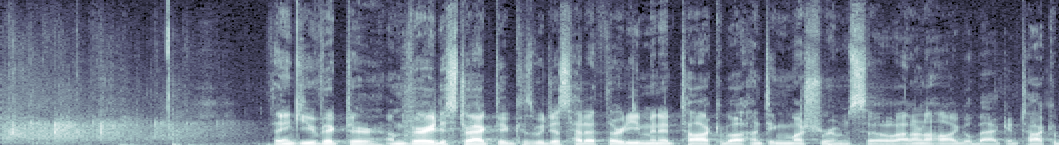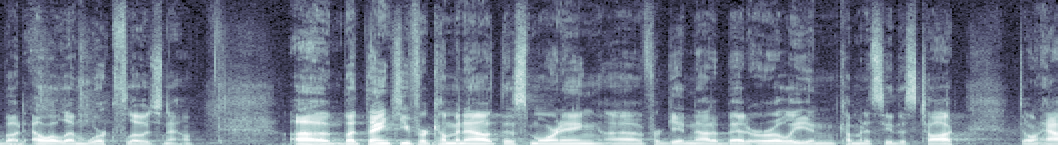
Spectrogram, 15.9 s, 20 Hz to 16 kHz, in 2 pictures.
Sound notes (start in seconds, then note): 0.0 audience clapping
